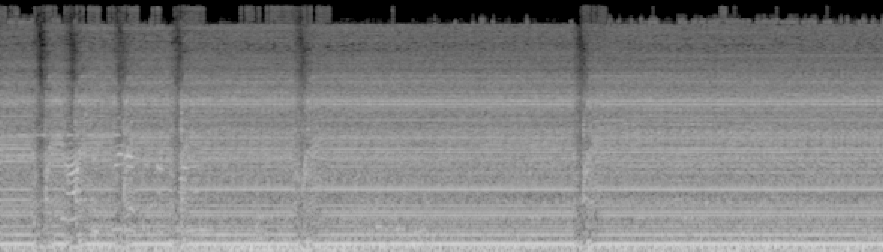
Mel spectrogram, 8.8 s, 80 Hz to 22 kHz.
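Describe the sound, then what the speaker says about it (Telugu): A Singer SS99000 sewing machine runs flat out at its 3500 speed setting, a dense steady mechanical whir held without a break, with a few sharp clicks scattered near the start. "ప్రతిరోజు మిషన్ మీద పొద్దున కూర్చున్నప్పుడు 3500 స్పీడ్ పెట్టుకొని ఒక 30 సెకండ్లు ఉట్టిన"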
